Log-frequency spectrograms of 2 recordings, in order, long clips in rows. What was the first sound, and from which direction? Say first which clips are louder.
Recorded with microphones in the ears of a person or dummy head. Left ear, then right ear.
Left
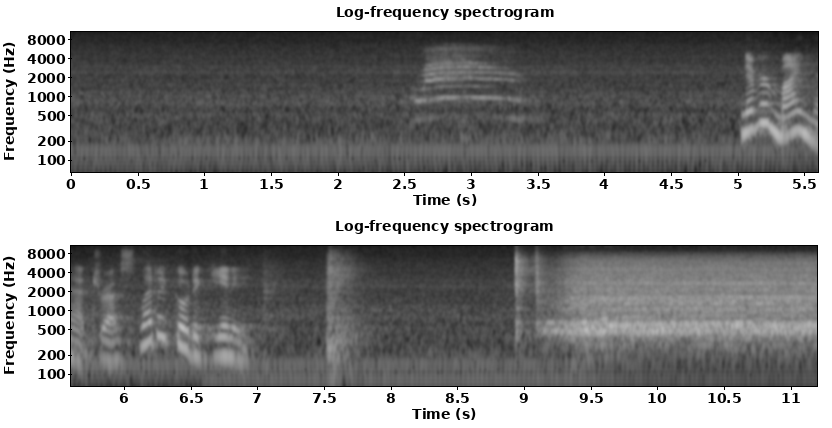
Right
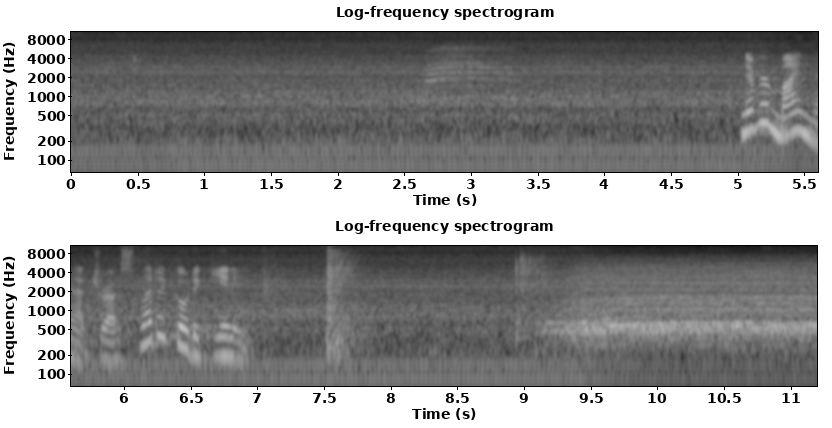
A cat meowing: left 4 dB; 40° left (ahead or behind).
